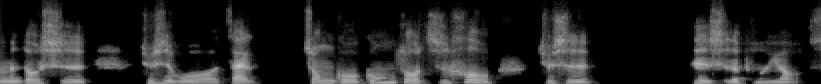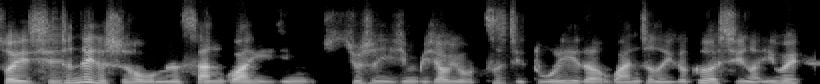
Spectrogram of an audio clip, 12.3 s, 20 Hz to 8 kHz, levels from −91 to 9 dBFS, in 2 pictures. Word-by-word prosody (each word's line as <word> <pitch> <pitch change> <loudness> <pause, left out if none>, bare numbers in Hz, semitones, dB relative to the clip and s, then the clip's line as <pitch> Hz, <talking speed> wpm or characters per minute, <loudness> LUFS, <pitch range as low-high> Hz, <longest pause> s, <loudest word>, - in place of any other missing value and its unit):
们 165 0 -2
都 160 0 -1
是 150 -4 -1 0.4
就 170 - -7
是 165 0 -2
我 135 -1 -5
在 170 -3 +3 0.3
中 175 +1 -3
国 150 -4 -2
工 195 +7 -5
作 225 +1 0
之 - - -8
后， - - -1 0.3
就 - - -7
是 - - -1 0.7
认 175 -1 +2
识 155 - -4
的 150 - +1
朋 140 +1 -9
友。 135 -1 -4
所 175 - +6
以 170 - +5
其 165 +1 -2
实 185 +1 -2
那 250 +3 +7
个 180 - -1
时 145 -3 -2
候， 150 0 +1
我 140 - -3
们 145 +2 -3
的 150 - +1
三 165 +2 +6
观 165 0 +7
已 140 -3 -10
经 155 +3 -9 0.2
就 175 - -4
是 170 -2 -6
已 145 - -8
经 160 +4 -8
比 145 -3 -6
较 160 +1 +3
有 135 -3 -4
自 185 -1 -9
己 280 - -9
独 150 - -6
立 180 +1 -3
的 145 -2 +3
完 135 +2 +2
整 160 - -4
的 140 - -1
一 135 - -5
个 155 +2 -4
个 180 -3 +2
性 165 -1 -2
了。 - - -1
因 165 - -5
为 175 -2 +3
160 Hz, 280 characters per minute, -26 LUFS, 145-175 Hz, 0.7 s, 那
